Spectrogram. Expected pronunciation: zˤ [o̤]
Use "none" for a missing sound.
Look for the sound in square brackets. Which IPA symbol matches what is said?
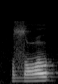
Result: o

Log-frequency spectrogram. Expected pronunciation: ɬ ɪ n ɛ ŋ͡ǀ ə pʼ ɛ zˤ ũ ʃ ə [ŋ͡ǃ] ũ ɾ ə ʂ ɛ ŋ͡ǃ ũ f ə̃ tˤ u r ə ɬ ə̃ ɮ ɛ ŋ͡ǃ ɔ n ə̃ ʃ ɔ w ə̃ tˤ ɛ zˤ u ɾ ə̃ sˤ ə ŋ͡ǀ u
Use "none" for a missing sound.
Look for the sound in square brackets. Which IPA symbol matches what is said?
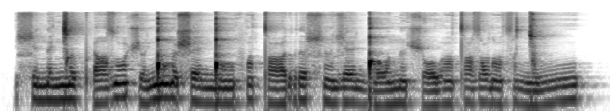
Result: ŋ͡ǃ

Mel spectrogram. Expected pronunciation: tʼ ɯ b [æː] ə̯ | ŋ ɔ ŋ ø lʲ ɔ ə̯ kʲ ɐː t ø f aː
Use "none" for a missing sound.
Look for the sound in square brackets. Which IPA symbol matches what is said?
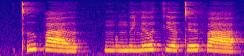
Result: aː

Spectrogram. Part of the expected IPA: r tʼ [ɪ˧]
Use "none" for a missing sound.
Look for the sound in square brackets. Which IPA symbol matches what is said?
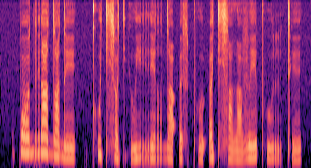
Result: ɪ˧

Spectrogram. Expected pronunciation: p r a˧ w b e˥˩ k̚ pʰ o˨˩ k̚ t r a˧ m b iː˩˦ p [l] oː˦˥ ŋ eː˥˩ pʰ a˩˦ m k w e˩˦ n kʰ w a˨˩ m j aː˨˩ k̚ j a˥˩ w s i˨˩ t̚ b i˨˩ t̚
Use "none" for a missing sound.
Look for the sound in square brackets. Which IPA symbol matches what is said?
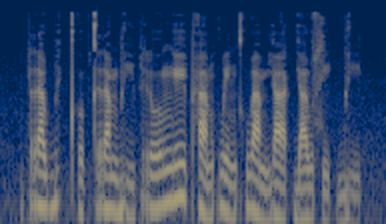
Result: r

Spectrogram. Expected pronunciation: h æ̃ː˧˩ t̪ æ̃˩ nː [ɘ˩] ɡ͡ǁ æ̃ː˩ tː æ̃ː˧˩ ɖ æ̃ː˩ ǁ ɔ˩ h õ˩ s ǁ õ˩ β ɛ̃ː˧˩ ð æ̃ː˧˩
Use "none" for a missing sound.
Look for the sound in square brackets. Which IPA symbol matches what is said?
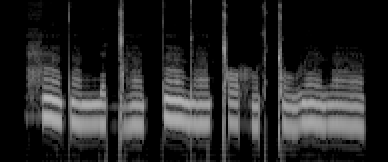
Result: ɛ˩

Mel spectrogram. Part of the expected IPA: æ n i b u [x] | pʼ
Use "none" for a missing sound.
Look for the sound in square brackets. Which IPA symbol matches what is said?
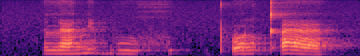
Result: x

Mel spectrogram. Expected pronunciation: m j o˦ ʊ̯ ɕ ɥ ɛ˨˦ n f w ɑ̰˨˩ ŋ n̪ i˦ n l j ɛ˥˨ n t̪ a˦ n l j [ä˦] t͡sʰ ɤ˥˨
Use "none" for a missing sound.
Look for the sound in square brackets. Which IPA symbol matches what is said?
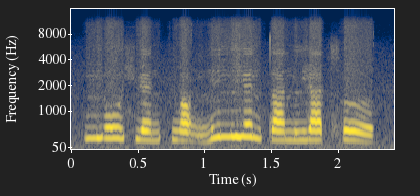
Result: ä˦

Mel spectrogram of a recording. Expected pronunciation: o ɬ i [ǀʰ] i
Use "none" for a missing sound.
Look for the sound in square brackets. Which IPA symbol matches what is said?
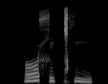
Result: ǀʰ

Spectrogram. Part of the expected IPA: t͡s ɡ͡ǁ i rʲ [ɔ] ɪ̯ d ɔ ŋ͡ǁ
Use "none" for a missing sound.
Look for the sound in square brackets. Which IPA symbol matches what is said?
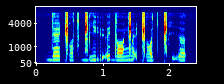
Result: ɔ̰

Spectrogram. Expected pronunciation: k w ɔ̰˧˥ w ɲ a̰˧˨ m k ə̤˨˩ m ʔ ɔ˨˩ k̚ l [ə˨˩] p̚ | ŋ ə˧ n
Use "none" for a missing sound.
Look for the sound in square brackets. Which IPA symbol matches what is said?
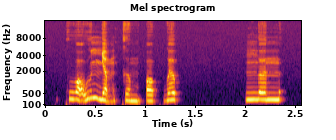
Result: ə˦˥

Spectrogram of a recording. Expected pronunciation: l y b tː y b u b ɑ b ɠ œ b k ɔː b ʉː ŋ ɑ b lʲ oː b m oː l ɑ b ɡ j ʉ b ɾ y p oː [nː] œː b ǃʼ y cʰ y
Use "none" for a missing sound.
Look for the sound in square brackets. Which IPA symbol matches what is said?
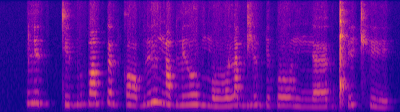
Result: nː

